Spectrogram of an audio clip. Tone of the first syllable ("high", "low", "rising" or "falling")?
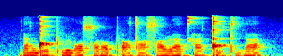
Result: rising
